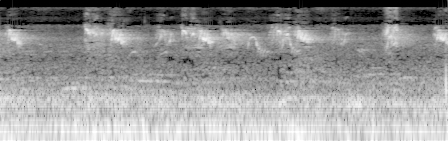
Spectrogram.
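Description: Small birds chirping: short, high, falling notes repeated two or three times a second, over a steady low rumble.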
